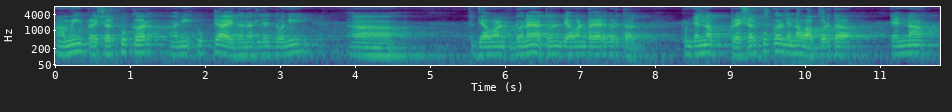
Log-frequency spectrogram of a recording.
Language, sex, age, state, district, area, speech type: Goan Konkani, male, 30-45, Goa, Bardez, rural, spontaneous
